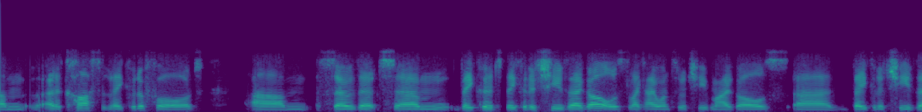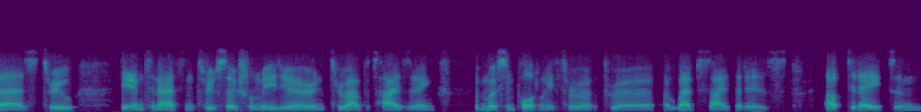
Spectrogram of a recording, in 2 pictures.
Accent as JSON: {"language": "English", "town": "Manchester", "region": "North West England", "country": "United Kingdom", "tie": "born or raised there", "moved": "as an adult", "lives_now": "Detroit, United States", "said": "Well, I grew up in Manchester, England. I was born and raised there. I was there until I was 24. And then I met a girl from Michigan and we got married and I ended up living in Detroit."}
